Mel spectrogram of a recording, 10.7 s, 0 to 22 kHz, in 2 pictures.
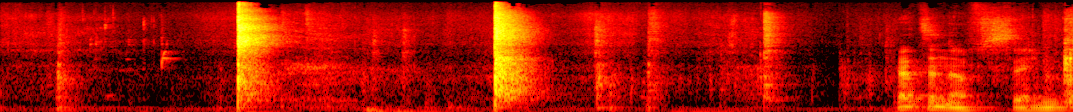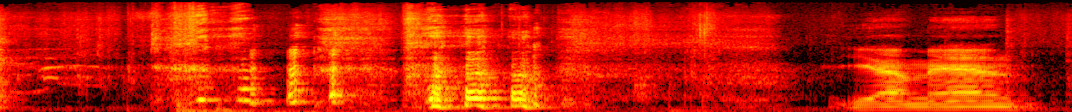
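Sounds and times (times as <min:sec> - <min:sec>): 
high five hand slaps: 0:01.2 - 0:01.5, 0:02.4 - 0:02.8
speech: 0:04.5 - 0:05.5, 0:07.5 - 0:08.4, 0:09.6 - 0:10.6
laughter: 0:05.3 - 0:08.4.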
